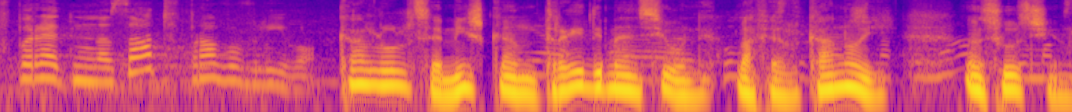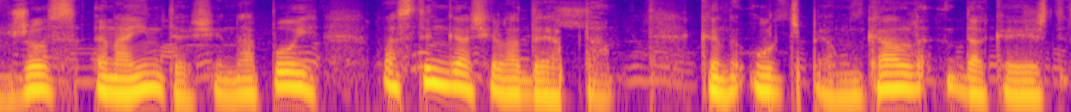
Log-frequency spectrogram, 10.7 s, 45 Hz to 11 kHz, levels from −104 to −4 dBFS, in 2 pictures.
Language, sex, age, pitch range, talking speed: Romanian, male, 50-69, 110-145 Hz, 170 wpm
